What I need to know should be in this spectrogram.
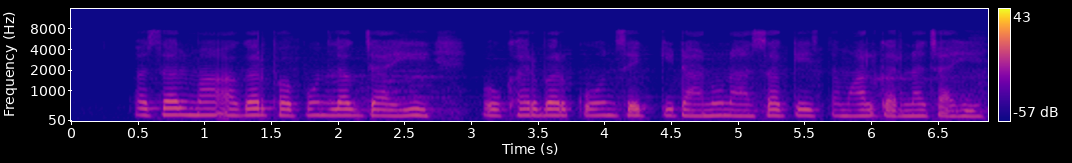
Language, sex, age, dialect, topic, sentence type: Chhattisgarhi, male, 18-24, Western/Budati/Khatahi, agriculture, question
